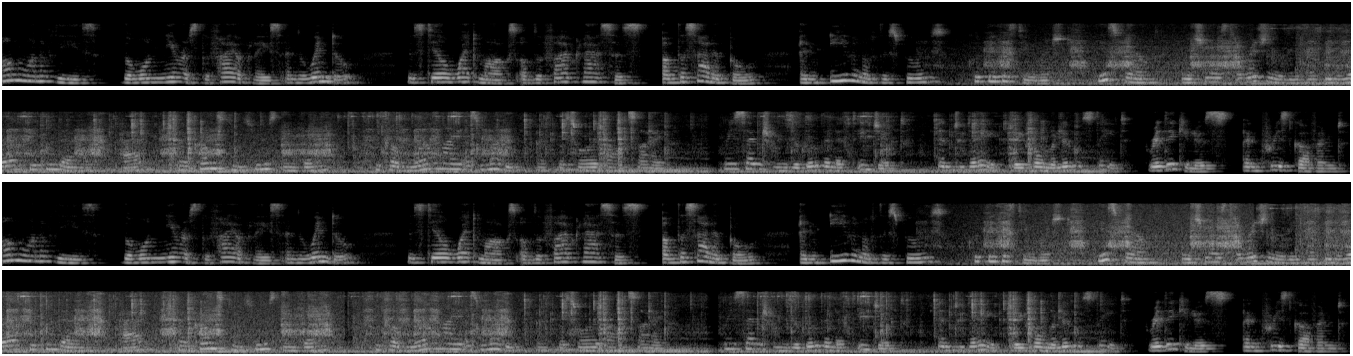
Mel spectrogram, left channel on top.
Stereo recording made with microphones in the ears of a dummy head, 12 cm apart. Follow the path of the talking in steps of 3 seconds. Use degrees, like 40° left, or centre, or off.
10° left, centre, 20° right, 30° right, 40° right, 20° right, 10° left, 10° left, 10° left.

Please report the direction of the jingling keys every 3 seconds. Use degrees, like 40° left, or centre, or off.
off, off, off, off, 50° right, 20° left, 20° right, 60° right, 70° right.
